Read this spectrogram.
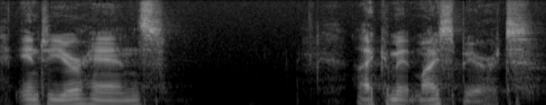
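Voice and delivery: low, soft quoted prayer; hushed surrender. Retold or imitated. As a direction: give it up gently, quietly. Jesus' dying words, quoted reverently.

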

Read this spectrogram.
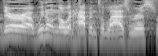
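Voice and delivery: normal talking voice

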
